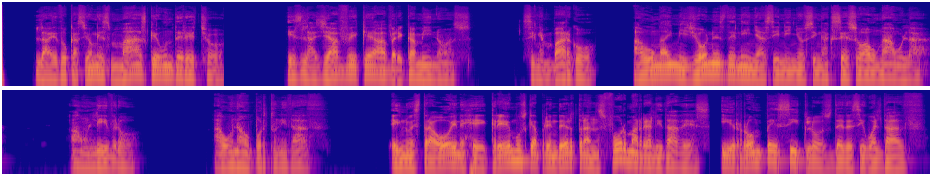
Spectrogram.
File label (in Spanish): Corporativo Educacion inclusiva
